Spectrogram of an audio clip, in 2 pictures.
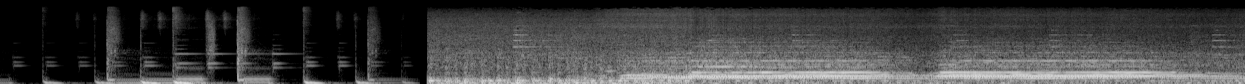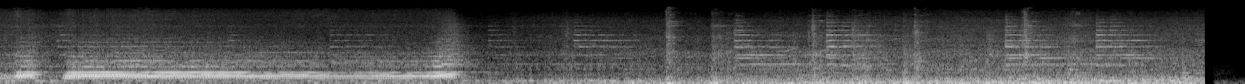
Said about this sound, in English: So hold on to your hats, folks, because we're rolling into Symbiosis Town on the Symbiosis Now train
